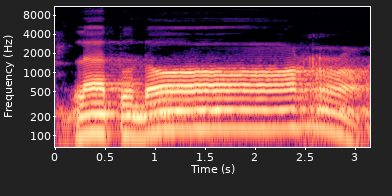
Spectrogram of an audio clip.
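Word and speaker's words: لا تضار: La tudorro. Nah, janganlah ini memakai ini, Pak nih. Kalau dalam ilmu tajwid disebutnya itu madlazim mutsaqal kilmi. La tudorro. Itu dibacanya begitu, Pak.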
